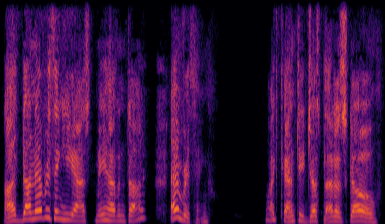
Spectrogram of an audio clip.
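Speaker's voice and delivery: high-pitched, overwrought complaint; desperate husband railing at cruel treatment; anguished pleading. A narrator's reading. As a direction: plead high, as if bitterly wronged. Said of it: "His pleas hardened into assertions".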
